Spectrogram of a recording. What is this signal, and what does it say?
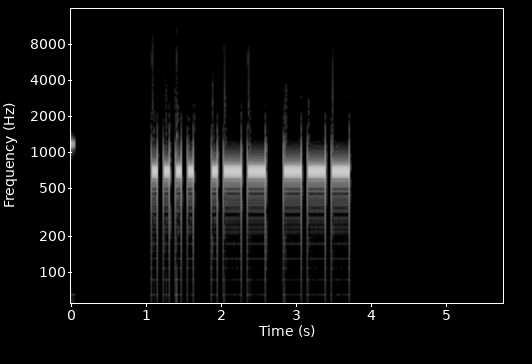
Morse code, heard as a keyed tone, about 15 wpm, 700 Hz. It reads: HWO
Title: USA Call Sign Postfixes - 3 Letters 15wpm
